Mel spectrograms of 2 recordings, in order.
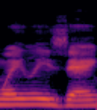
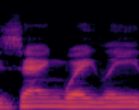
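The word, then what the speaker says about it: Zhang Weili: I kept saying Wei Li Zhang because that's the way they said it in the beginning. I guess somebody corrected the UFC and said no, actually Zhang Wei Li. That's how you say it from where she's from in China or whatnot.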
